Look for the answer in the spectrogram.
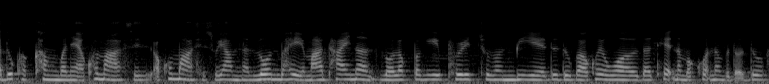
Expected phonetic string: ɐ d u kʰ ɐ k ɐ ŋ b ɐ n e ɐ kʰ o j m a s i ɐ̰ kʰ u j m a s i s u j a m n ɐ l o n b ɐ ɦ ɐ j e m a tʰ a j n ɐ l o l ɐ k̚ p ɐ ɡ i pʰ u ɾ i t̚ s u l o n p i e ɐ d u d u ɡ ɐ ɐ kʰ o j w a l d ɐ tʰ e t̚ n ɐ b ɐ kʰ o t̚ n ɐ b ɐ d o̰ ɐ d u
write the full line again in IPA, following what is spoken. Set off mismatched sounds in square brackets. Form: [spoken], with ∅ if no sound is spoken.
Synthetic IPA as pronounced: ɐ d u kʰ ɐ [kʰ] ɐ ŋ b ɐ n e ɐ kʰ o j m a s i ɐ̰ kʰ [o] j m a s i s u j a m n ɐ l o n b ɐ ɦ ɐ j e m a tʰ a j n ɐ l o l ɐ k̚ p ɐ ɡ i pʰ u ɾ i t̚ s u l o n [b] i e ɐ d u d u ɡ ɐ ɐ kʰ o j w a l d ɐ tʰ e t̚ n ɐ b ɐ kʰ o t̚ n ɐ b ɐ d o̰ ɐ d u

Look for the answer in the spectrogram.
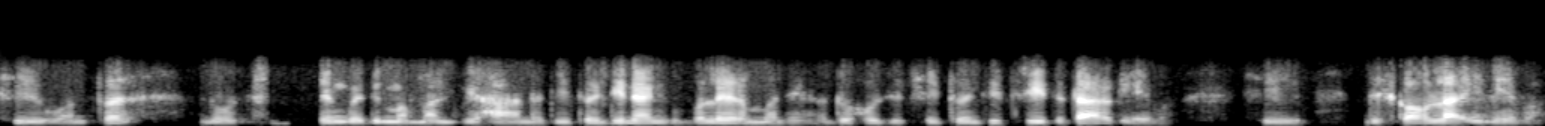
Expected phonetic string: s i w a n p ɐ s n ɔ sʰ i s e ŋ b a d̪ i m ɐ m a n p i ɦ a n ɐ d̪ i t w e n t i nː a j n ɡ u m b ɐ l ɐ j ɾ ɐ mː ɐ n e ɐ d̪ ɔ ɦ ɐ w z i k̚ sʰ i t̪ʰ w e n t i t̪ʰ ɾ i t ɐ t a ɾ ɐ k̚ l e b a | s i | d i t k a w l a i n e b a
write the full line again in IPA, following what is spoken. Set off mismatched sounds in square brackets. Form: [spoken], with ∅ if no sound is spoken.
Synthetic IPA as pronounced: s i w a n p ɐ s n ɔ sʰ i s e ŋ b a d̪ i m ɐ m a n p i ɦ a n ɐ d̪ i t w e n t i [n] a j n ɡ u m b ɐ l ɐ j ɾ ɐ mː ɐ n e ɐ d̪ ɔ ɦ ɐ w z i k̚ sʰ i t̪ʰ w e n t i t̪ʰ ɾ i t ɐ t a ɾ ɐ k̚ l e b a | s i | d i [s] k a w l a i n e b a

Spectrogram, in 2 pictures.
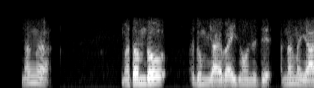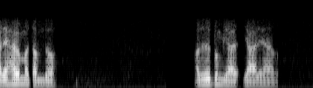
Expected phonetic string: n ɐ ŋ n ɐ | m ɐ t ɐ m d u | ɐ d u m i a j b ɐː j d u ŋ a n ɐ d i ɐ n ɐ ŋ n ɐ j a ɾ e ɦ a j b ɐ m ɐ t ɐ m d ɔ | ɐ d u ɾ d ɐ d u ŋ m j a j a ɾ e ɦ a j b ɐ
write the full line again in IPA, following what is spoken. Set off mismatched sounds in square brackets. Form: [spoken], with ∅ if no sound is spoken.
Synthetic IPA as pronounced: n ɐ ŋ n ɐ | m ɐ t ɐ m d [ɔ] | ɐ d u m [j] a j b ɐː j d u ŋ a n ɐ d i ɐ n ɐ ŋ n ɐ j a ɾ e ɦ a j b ɐ m ɐ t ɐ m d ɔ | ɐ d u [∅] d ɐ d u [∅] m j a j a ɾ e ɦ a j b ɐ

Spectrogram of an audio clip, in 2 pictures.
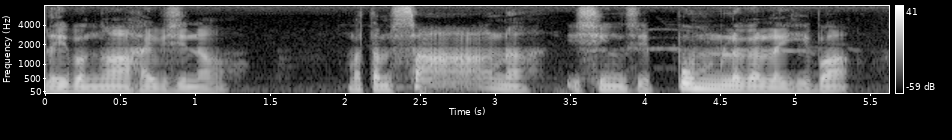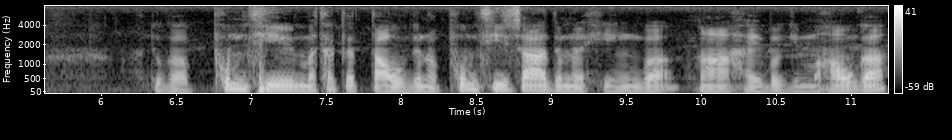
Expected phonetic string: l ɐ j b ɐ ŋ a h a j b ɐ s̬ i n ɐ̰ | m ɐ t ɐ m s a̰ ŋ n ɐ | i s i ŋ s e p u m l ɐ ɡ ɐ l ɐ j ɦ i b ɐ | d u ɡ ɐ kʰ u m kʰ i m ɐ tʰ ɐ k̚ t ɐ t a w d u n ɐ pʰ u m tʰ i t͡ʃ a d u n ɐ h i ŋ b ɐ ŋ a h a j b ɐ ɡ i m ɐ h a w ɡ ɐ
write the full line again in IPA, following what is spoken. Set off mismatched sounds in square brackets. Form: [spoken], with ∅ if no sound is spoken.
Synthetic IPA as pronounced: l ɐ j b ɐ ŋ a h a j b ɐ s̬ i n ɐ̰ | m ɐ t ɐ m s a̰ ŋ n ɐ | i s i ŋ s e p u m l ɐ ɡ ɐ l ɐ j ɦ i b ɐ | d u ɡ ɐ [pʰ] u m [tʰ] i m ɐ tʰ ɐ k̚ t ɐ t a w d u n ɐ pʰ u m tʰ i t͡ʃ a d u n ɐ h i ŋ b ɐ ŋ a h a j b ɐ ɡ i m ɐ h a w ɡ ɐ

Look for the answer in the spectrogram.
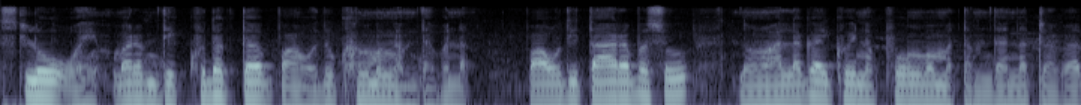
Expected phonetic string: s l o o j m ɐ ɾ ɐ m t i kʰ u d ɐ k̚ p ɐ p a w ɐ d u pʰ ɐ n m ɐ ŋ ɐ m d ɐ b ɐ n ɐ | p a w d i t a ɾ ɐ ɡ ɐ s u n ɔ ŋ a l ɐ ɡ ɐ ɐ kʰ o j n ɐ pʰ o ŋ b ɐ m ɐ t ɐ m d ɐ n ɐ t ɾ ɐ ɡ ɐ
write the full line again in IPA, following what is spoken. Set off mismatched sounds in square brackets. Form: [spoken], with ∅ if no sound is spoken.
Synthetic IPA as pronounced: s l o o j m ɐ ɾ ɐ m [d] i kʰ u d ɐ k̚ [t] ɐ p a w ɐ d u [kʰ] ɐ [ŋ] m ɐ ŋ ɐ m d ɐ b ɐ n ɐ | p a w d i t a ɾ ɐ [b] ɐ s u n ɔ ŋ a l ɐ ɡ ɐ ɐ kʰ o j n ɐ pʰ o ŋ b ɐ m ɐ t ɐ m d ɐ n ɐ t ɾ ɐ ɡ ɐ

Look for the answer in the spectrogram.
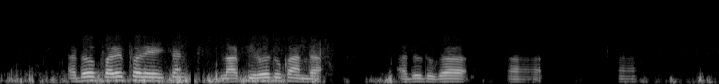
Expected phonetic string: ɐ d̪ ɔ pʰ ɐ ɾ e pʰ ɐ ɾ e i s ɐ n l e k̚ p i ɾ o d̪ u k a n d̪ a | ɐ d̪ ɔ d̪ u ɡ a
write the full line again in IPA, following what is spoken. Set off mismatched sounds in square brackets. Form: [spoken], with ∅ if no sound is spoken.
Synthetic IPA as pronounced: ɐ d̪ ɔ pʰ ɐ ɾ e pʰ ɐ ɾ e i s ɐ n l [a] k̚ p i ɾ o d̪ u k a n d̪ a | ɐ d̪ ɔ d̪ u ɡ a

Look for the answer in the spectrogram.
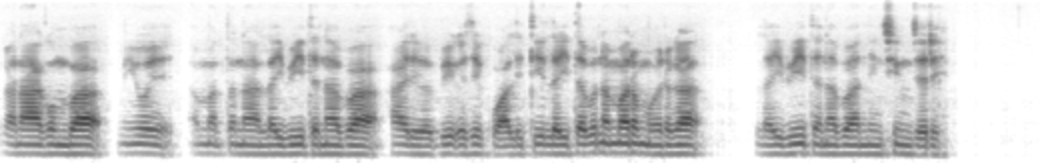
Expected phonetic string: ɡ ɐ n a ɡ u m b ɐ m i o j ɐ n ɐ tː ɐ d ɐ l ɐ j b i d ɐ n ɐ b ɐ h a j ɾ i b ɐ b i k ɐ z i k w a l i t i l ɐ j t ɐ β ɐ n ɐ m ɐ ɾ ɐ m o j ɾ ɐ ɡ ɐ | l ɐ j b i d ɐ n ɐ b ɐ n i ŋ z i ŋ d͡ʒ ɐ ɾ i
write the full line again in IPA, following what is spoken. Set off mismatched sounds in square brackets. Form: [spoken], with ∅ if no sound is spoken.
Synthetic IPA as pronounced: ɡ ɐ n a ɡ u m b ɐ m i o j ɐ [m] ɐ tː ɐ [n] ɐ l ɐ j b i d ɐ n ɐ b ɐ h a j ɾ i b ɐ b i k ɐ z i k w a l i t i l ɐ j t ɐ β ɐ n ɐ m ɐ ɾ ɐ m o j ɾ ɐ ɡ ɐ | l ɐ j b i d ɐ n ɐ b ɐ n i ŋ [s] i ŋ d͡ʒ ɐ ɾ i

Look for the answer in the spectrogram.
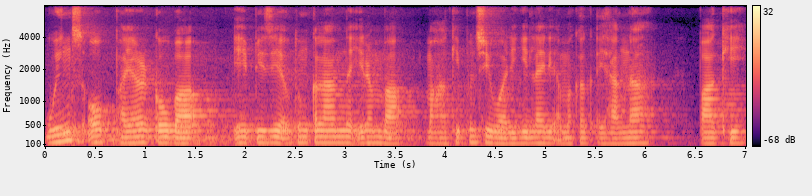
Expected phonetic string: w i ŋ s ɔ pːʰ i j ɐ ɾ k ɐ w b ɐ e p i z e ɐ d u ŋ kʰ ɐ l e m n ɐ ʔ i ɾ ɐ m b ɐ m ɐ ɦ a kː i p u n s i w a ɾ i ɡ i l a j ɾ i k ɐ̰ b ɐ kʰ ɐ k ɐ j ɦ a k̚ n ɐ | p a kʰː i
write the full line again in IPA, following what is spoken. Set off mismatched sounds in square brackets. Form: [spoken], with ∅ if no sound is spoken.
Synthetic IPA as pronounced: w i ŋ s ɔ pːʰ [a] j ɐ ɾ k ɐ w b ɐ e p i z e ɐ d u ŋ [k] ɐ l [a] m n ɐ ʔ i ɾ ɐ m b ɐ m ɐ ɦ a kː i p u n s i w a ɾ i ɡ i l a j ɾ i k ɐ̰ [m] ɐ kʰ ɐ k ɐ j ɦ a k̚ n ɐ | p a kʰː i

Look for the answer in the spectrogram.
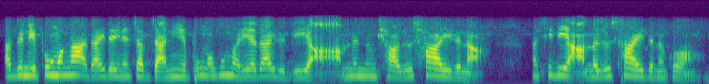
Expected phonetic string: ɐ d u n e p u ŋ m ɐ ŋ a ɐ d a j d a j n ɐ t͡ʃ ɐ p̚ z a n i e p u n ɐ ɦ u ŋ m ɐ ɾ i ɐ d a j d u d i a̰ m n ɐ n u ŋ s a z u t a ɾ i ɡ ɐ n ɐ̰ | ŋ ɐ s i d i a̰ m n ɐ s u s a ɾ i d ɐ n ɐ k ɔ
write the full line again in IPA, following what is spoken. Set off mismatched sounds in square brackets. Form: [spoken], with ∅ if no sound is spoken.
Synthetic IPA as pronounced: ɐ d u n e p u ŋ m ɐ ŋ a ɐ d a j d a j n ɐ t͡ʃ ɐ p̚ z a n i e p u [ŋ] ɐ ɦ u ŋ m ɐ ɾ i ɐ d a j d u d i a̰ m n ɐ n u ŋ s a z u [s] a ɾ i [d] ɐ n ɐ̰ | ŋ ɐ s i d i a̰ m n ɐ [z] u s a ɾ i d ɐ n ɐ k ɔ

